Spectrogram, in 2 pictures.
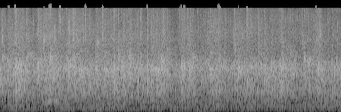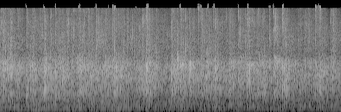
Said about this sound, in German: Vielleicht können wir den Pensionierten noch mal einen Applaus geben. Hey, ist wirklich so.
